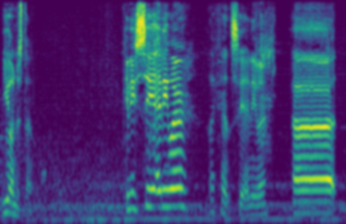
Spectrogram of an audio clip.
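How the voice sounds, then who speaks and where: An English actor playing a bumbling, chatty robot sidekick in a video game, rambling, stammering and correcting himself in a flustered way. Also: male voice, fairly high pitch, big pitch swings, a little fast. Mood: fussy, rambling. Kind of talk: animated comic video game acting.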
